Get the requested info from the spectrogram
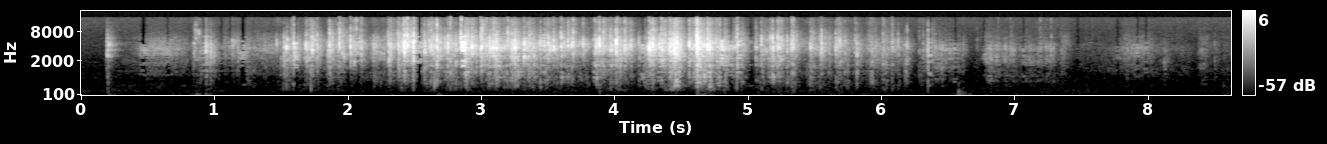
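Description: A foil trading-card pack being torn open, its wrapper crinkling and ripping. The noise builds about a second and a half in, is loudest in the middle, and dies away a little more than a second before the end.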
